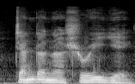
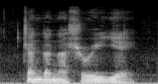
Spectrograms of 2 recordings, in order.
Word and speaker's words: Chandana Shriye: Chiên Đàn Công Đức Phật chúng ta sẽ phát âm là Chandana Shriye, Chandana Shriye, Chandana Shriye, Chandana Shriye. Chữ S chúng ta phải đọc cong lưỡi lại và lấy cái hơi từ trên vòm miệng chúng ta đưa ra.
